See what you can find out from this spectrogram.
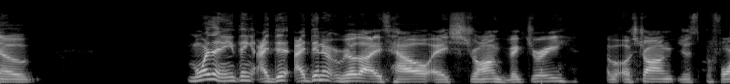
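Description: From start to end, the speech has the dull, gurgling quality of MP2 compression. The likely cause is MPEG Layer II coding at a low rate, which fits about 80 kbps. Too few bits reach the upper sub-bands, so they switch off and flicker back. The bands that remain are coarsely quantised. The result is clearly audible: muffled highs and a granular edge.

At 5.41 s, just after "realize how a strong", DAB burbling breaks in. Bit errors have slipped past error correction into the audio data, which points to a low error rate of around a tenth of a percent. A few frames carry wrong samples, putting short blips of noise into single sub-bands over the voice.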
